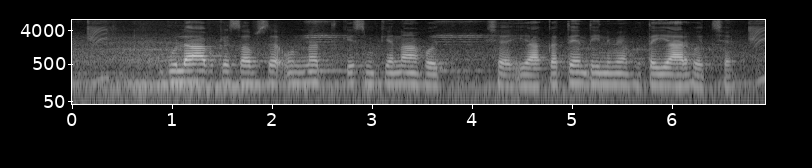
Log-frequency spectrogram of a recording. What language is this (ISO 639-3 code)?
mai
